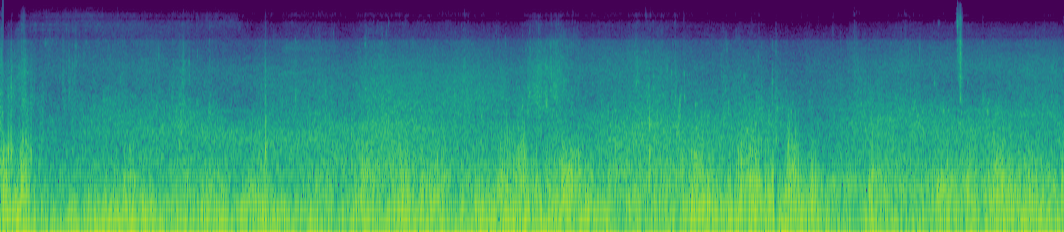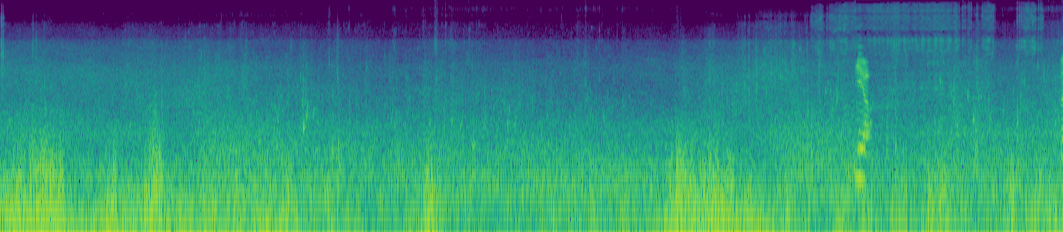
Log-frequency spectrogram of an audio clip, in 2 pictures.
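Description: Wind rumbling across the microphone, with small waves slapping against the kayak's hull. A short, sharper sound comes near the end.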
